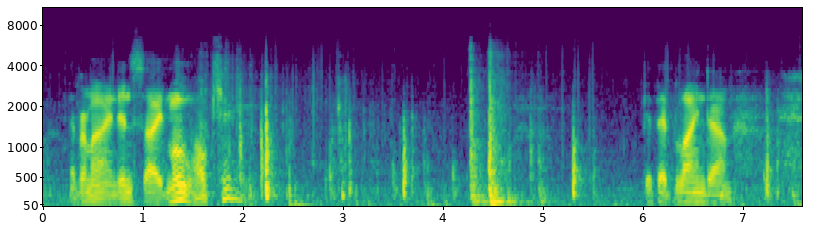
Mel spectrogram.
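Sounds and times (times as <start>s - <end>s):
speech: 0.2s - 2.2s, 6.0s - 7.1s
motel room door thudding shut: 4.2s - 5.1s.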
